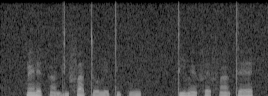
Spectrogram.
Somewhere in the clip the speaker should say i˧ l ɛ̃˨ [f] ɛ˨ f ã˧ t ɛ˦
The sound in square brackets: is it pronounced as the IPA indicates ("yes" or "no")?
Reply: yes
